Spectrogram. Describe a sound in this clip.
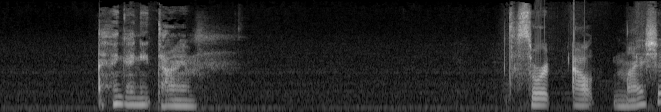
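A young woman speaks in a casual, rueful tone, close by.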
